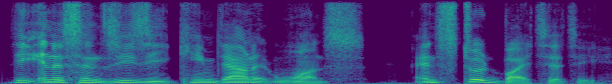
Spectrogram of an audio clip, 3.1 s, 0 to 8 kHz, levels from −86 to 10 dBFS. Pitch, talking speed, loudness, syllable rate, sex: 135 Hz, 215 wpm, -19 LUFS, 5.5 syllables/s, male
